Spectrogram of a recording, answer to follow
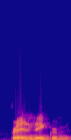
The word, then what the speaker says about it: Brandon Ingram: fan uh but i do think that uh brandon ingram that's how you pronounce it brandon ingram deserves most improved player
